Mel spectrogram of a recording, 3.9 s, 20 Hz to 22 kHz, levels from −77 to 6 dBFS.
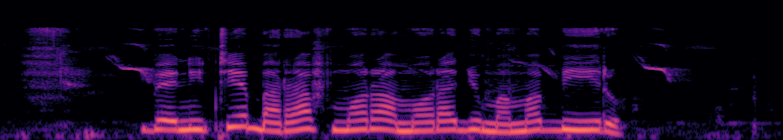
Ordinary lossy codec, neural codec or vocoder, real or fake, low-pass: none; none; real; none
